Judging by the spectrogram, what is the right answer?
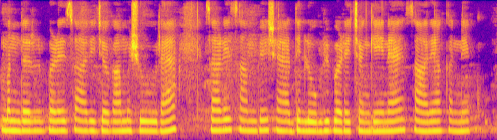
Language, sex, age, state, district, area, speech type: Dogri, female, 18-30, Jammu and Kashmir, Samba, rural, spontaneous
